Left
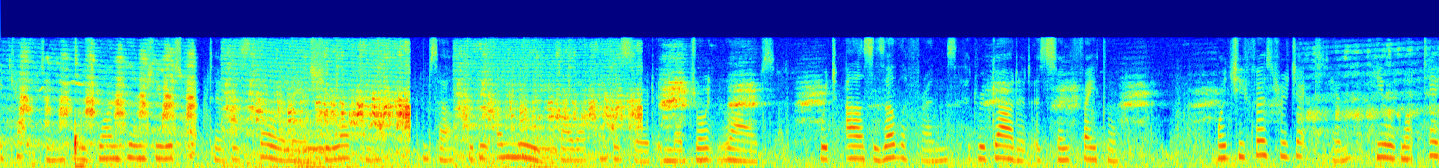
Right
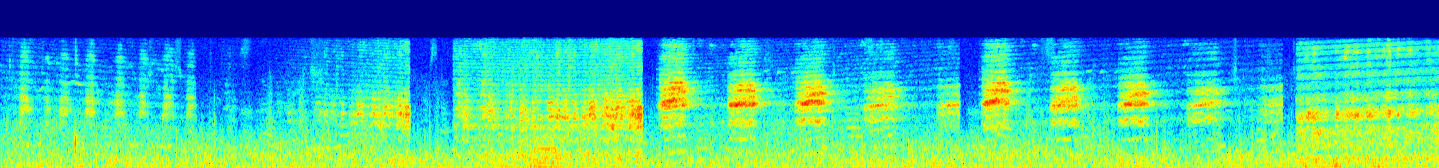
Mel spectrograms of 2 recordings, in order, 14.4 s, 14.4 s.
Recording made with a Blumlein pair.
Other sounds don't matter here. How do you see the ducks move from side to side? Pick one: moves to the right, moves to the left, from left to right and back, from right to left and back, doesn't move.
moves to the right.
